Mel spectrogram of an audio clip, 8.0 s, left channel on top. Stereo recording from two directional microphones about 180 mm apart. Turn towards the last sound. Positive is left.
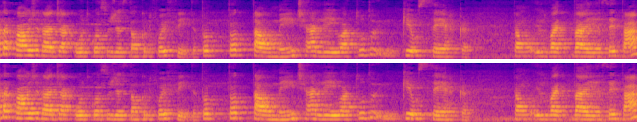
turn(degrees=10)  # may be behind; listen again after turning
